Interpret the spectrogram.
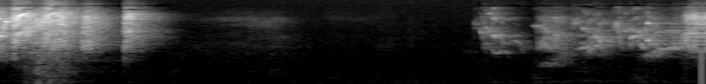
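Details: Mated pair of budgerigars: a loud harsh squawky burst at the start, over a second of silence, then soft, scratchy warbled chatter building in strength toward the end.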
